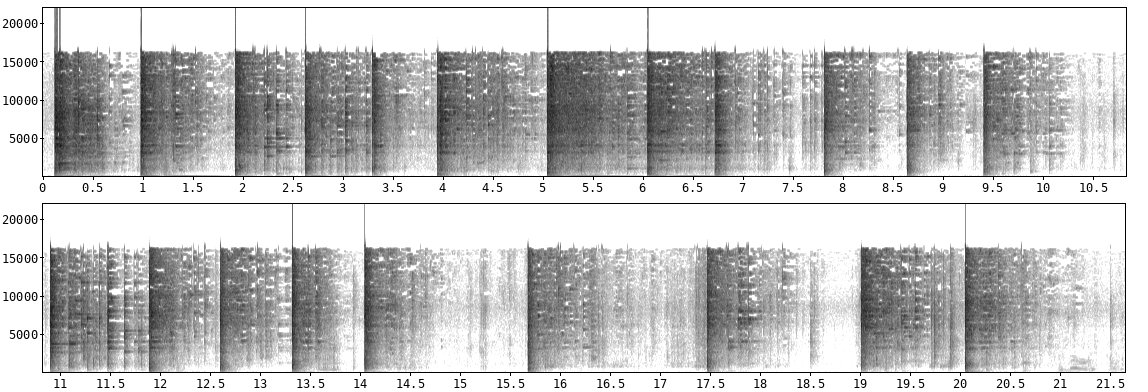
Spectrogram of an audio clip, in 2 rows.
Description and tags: Bottle Smashes Hammer Hits Finale FF230
Multiple loud bottle smashing, tingling, high-pitched, hammer, liquid, shattered glass falling on glass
